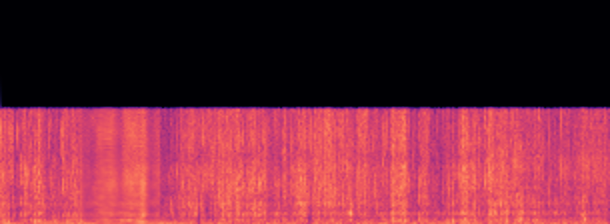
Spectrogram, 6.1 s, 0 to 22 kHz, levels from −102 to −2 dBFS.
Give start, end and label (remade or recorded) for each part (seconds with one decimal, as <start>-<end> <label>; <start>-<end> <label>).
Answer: 0.0-0.8 recorded; 0.8-1.6 remade; 1.6-6.1 recorded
